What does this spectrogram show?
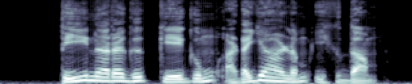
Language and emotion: Tamil, neutral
